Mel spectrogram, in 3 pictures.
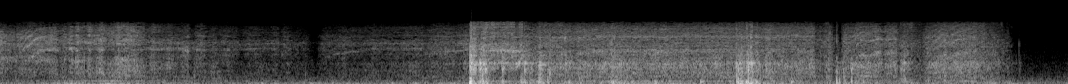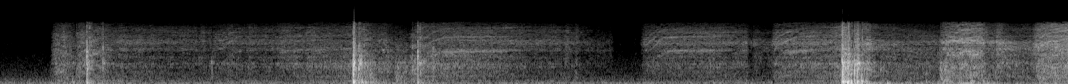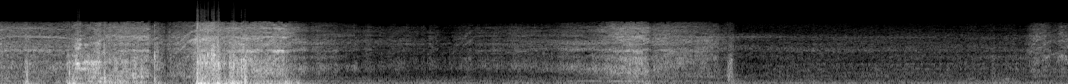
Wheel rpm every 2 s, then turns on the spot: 0, 0, 0, 0, 0, 0, 0, 0, 0, 0, 0, 0, 0, 0, 0, 0.
none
